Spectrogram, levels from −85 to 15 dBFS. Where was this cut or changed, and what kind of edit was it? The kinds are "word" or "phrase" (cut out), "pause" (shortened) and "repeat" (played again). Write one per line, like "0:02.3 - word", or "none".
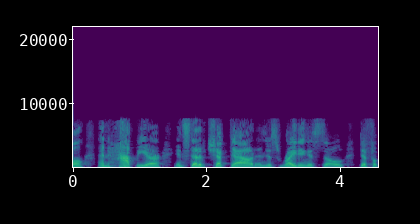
none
